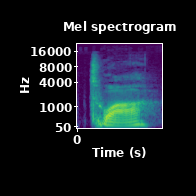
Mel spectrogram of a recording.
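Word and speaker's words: Troyes: Black Angel is a game that uses the dice mechanism from Troy or uh George, if you will, please enlighten us how to pronounce it. Tuah.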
